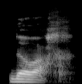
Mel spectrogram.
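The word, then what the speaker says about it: נח: So the central character, of course, is, in English, Noah, but strictly speaking, it should be pronounced Noach, which, of course, is the Hebrew word for comfort or rest.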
